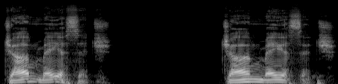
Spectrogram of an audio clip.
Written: John Mayasich

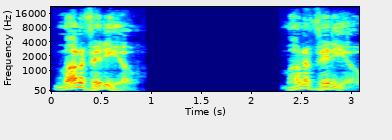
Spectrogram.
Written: Montevideo

